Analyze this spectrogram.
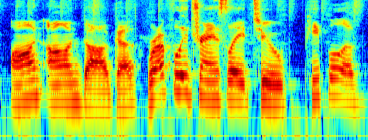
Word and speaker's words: Onondaga: So this next cave, I have no idea how to pronounce, so I'm gonna need some help. What is it? Onondaga.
